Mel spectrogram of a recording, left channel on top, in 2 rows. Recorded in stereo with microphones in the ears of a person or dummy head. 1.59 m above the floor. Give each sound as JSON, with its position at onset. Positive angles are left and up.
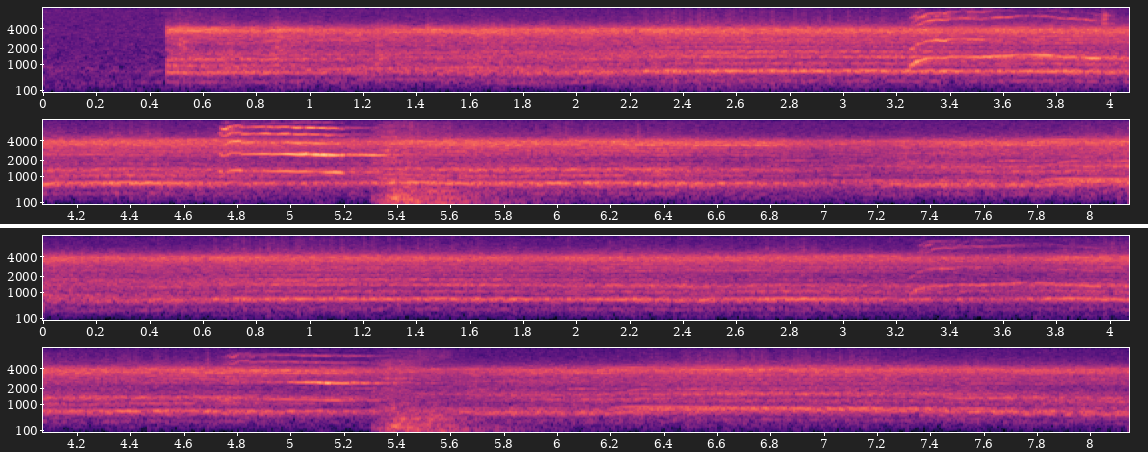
{"t": 3.2, "sound": "a cat meowing", "side_deg": 20, "distance_m": 1.2}
{"t": 5.3, "sound": "tearing paper", "side_deg": 5, "distance_m": 7.5}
